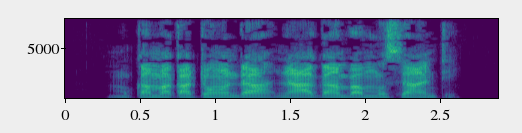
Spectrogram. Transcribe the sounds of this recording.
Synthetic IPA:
mukamakato̞ːndanaːɡaːmbammusaːntḭ

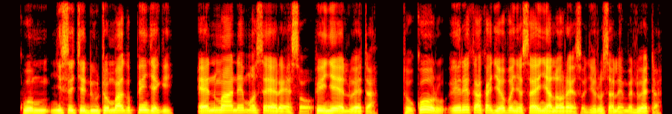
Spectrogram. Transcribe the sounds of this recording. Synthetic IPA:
kwomɲiset͡ʃedutomaɡpɪɲd͡ʒeɡɪ | ɛnmanɛmɔsɛɾɛsɔ̰pɪɲeːlwɛta̰ | tɔkoɾo̰ʔeɾekakad͡ʒehovaɲasajeɲalɔɾɛsɔ̰d͡ʒeɾusalɛmɛlwɛta̰

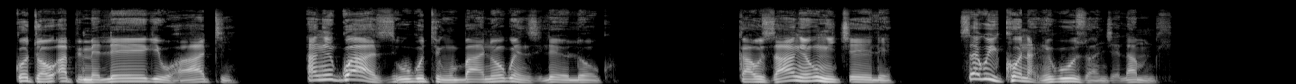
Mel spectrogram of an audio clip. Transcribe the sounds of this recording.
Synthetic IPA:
ɣɔd̥ʱwauʔab̥ʱimɛleɣiuɦaːtʰi | aŋiɣwaziuɣutʰiŋuβaniɔɣwend͡zʱilɛjɔlɔːkʰu̥ | ɣawuzaŋɛuŋit͡ʃʼɛlɛ | seɣujikʰɔnaŋiɣuzwand͡ʒʱɛlam̩ːɬḁ

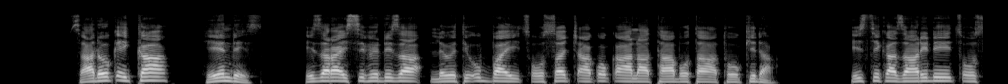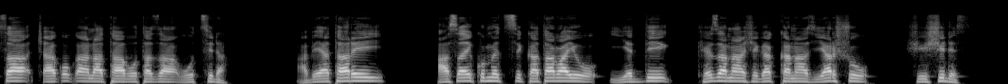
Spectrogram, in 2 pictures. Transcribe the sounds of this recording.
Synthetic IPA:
saːd̪okʼɪjkːɐ | heːnd̪e̞ːs | ʔɪzɐɾɐɪsːɪfɛd̪ɪzɐlɛwɛt̪ɪʊbːɐjt͡sʼo̞ːsːɐt͡ʃʼaːkʼɔkʼaːlat̪aːbɔt̪ɐt̪o̞ːkːɪd̪ɐ̰ | ʔɪst̪ːɪkɐzaːɾɪd̪ɪt͡sʼo̞ːsːɐt͡ʃʼaːkʼɔkʼaːlɐt̪aːbɔt̪ɐzɐwɔt͡sːɪd̪ɐ̰ | ʔɐ̰bɛjɐt̪ɐɾɛj | ʔɐsɐjkʊmɛt͡sːɪkɐt̪ɐmɐjɔjɛd̪ːɪ | kʰɛzɐnaːʃ̬ɛɡɐkːɐnaːsjɐɾʃɔ | ʃiːʃːɪd̪ɛs

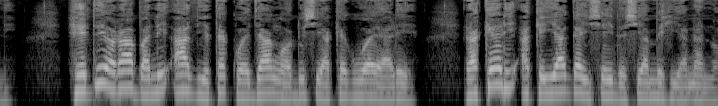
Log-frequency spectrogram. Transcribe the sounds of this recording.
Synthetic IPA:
i | heːdejɔɾabaneʔaðjetɛkwɛd͡ʑaŋɔduɕjakɛɣuɔjaɾe | ɾakɛɾiʔakeiaɡaiɕjaiðɛɕjameɦiananɔ

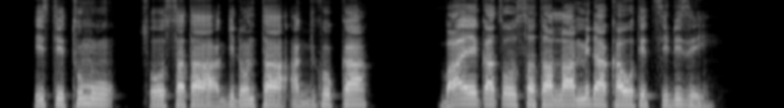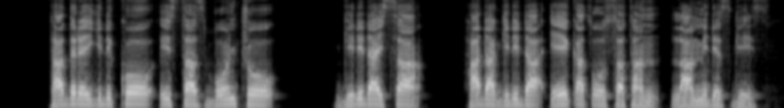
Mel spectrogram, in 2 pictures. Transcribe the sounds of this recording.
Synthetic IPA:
ʔɪst̪ːɪt̪ʊmʊ | t͡sʼo̞ːsːɐt̪aɡɪd̪ɔnt̪ːɐʔɐ̰ɡːɪkɔkːɐ | bɐe̞ːkʼɐt͡sʼo̞ːsːɐt̪ɐlaːmːɪd̪ɐkɐwɔt̪ɛt͡sːɪd̪ɪzḛː | t̪ɐd̪ɛɾɛjɡɪd̪ɪkːɔɪst̪ːɐsbɔnt͡ʃːɔ | ɡɪd̪ɪd̪ɐjsːɐ | hɐd̪ɐɡɪd̪ɪd̪ɐʔe̞ːkʼɐt͡sʼo̞ːsːɐt̪ɐnlaːmːɪd̪ɛsɡḛːs

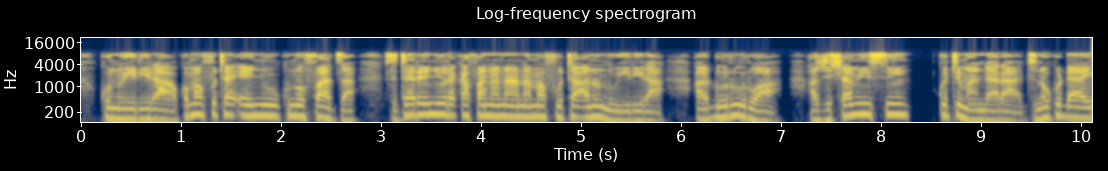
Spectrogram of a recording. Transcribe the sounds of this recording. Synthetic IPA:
kun̤wiɾiɾakwamafutaʔe̞ɲukuno̞faːd͡za | z̥it̬aɾe̞ɲuɾakafanananamafutaːno̞n̤wiɾiɾaːɗuɾurwaɦaʐiʃamisi | kutim̤andaɾad͡zino̞kuɗaːi

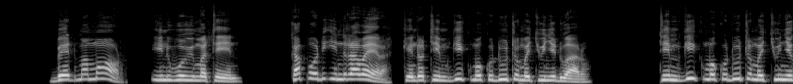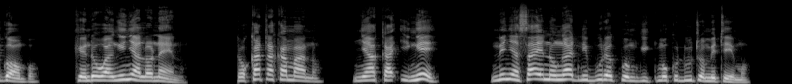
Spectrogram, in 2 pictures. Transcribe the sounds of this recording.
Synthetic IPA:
bedmamɔr | inwowimatɪn | kapodinɾawɛɾa̰kendotɪmɡikmokodutomat͡ʃuɲedwaɾɔ | tɪmɡikmokodutomat͡ʃuɲeɡɔmbɔ | kendowaŋɪɲalɔnɛnɔ̰ | tɔkatakamanɔ | ɲakaʔiŋe | nɪɲasajenoŋad̚nɪbuɾakwomɡikmokodutomɪtɪ̰mɔ̰

